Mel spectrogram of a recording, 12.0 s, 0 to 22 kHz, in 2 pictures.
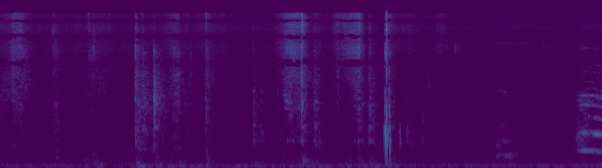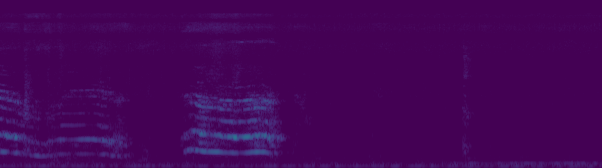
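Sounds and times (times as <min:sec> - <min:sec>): infant whining: 0:05.8 - 0:09.0.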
